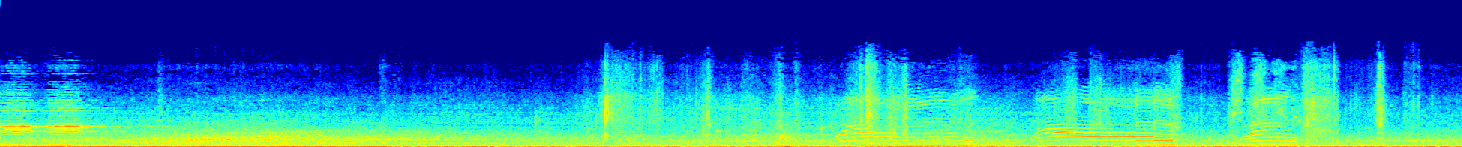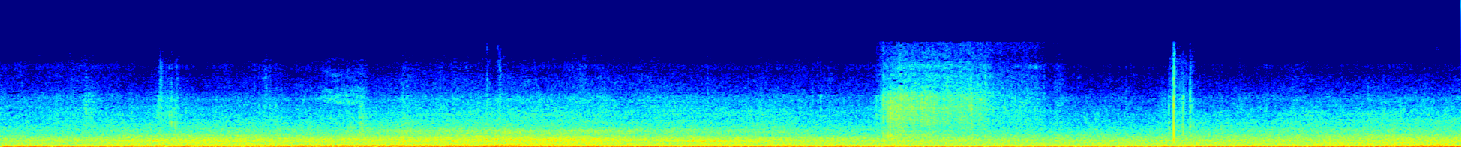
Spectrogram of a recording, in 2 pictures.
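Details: Hungry tabby with thick fur lets out a quick run of three or four plaintive meows in the middle of the recording, surrounded by heavy street and vehicle rumble.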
